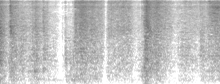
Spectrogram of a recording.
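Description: Shopping bags rustling and dropping onto a bed, with a soft thump about one and a half seconds in as one lands.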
